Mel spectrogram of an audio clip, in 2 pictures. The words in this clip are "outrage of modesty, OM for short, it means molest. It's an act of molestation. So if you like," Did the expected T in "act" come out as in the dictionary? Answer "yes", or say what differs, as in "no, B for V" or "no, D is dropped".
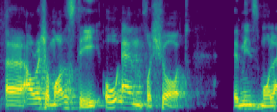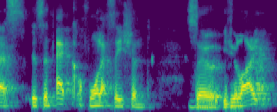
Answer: no, T is dropped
